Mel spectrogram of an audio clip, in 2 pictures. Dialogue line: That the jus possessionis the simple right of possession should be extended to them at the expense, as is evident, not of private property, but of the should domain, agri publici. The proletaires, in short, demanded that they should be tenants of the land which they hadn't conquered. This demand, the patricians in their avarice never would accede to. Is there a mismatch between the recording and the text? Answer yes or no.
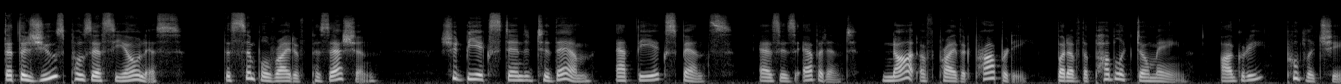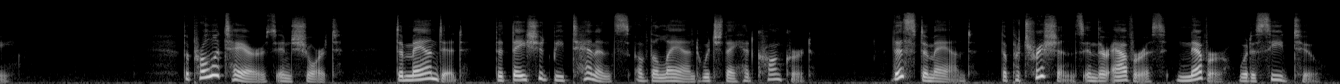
yes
